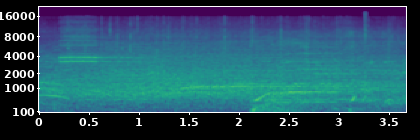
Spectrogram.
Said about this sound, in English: A boisterous crowd of nearly 5,300 newly minted fans cheered the Valkyries in their first match. a competitive battle against the Atlanta vibe.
